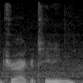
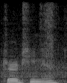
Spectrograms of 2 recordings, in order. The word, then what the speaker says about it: Dratini: A Dratini. Not Dragatini, Dratini.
